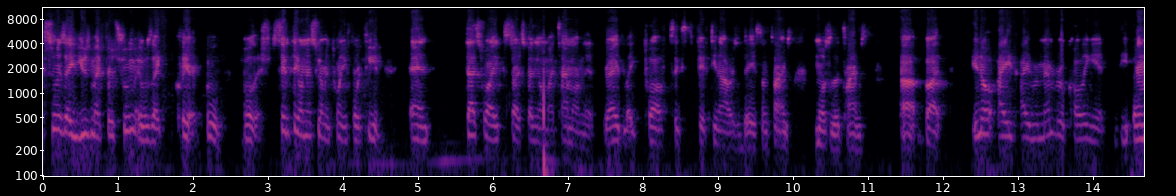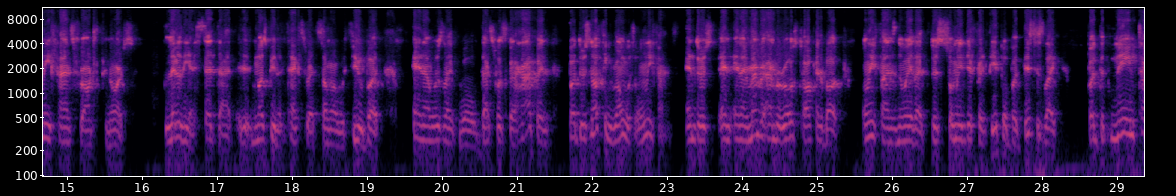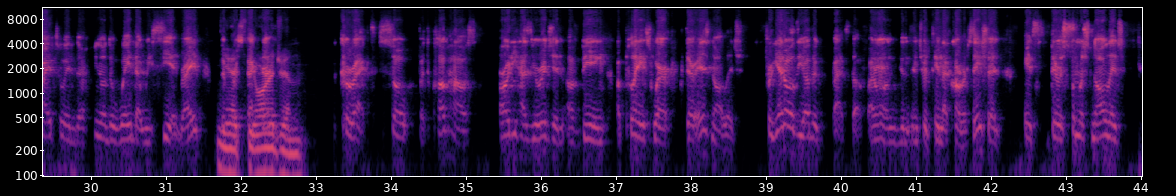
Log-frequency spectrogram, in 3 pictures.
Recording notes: Recorded Live On Clubhouse!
